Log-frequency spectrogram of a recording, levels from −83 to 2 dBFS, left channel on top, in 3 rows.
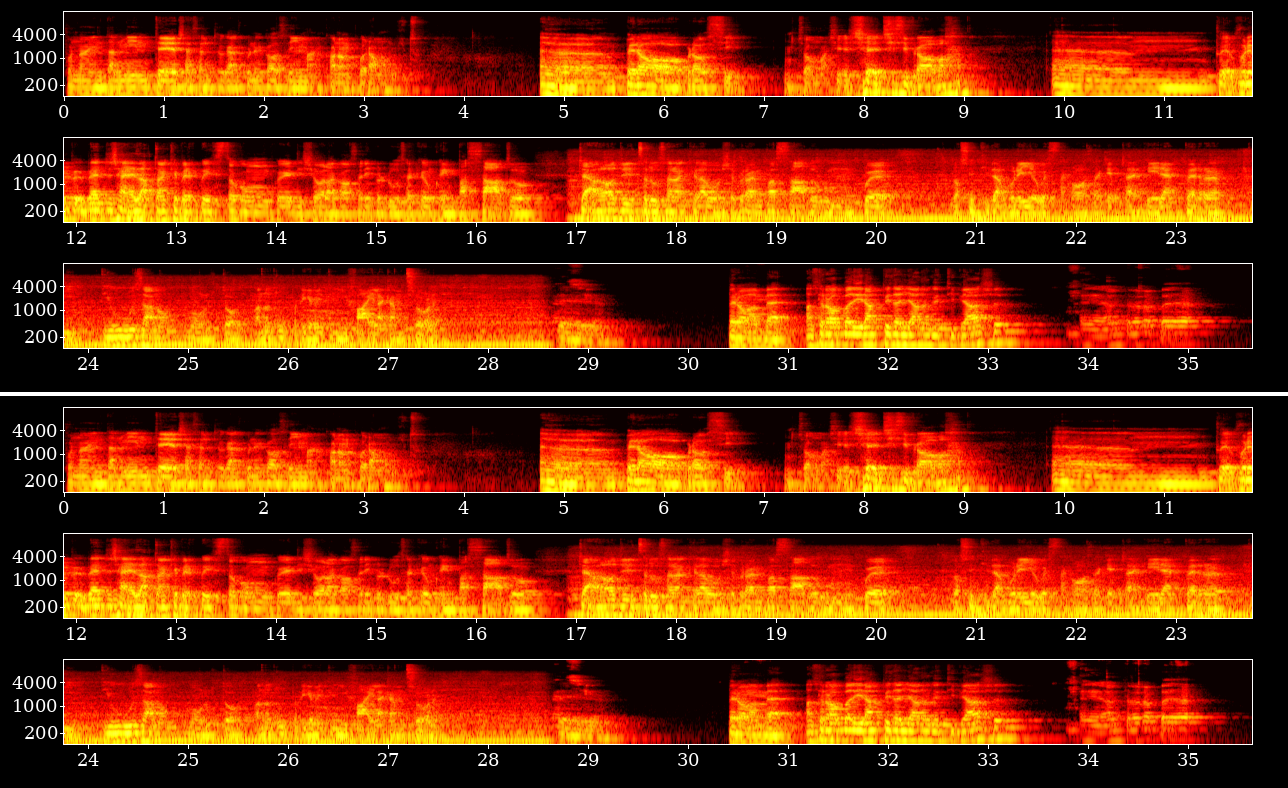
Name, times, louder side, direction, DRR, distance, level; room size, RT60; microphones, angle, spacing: voice 1, 0.0-3.5 4.8-6.7 7.2-9.0 9.9-20.2 20.7-23.5 23.7-27.5 28.7-29.2 30.4-33.2, equal, 15° left, 4 dB, 0.7 m, -22 dB
Rain, 16.9-28.6, left 1 dB, 55° left, 2.4 m, -26 dB
voice 2, 28.6-29.1 30.4-31.1 33.8-35.0, right 2 dB, 45° right, 5 dB, 0.8 m, -32 dB
10.5 x 3.8 x 3.1 m, 0.82 s
head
